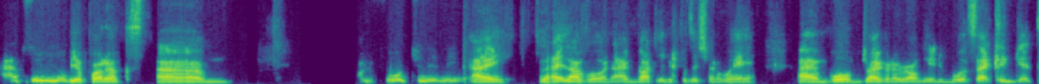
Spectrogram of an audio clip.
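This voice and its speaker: A man's voice: lowish voice, husky, no echo, poor audio. A man on a late-night video call panel, speaking earnestly and reflectively, a little sleepy. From Saint Vincent. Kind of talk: online panel discussion.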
